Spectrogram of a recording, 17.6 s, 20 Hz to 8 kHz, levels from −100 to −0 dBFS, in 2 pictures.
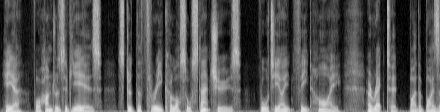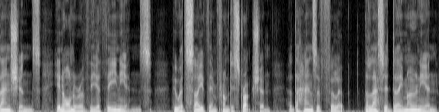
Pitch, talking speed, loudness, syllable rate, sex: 100 Hz, 125 wpm, -20 LUFS, 3.9 syllables/s, male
